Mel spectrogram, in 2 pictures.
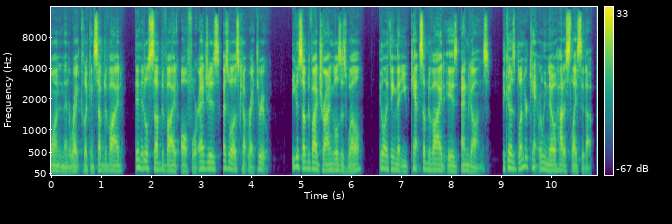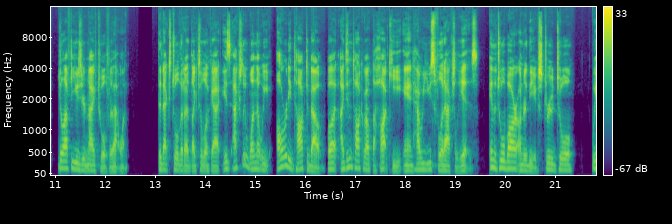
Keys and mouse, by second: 8.5 right click, 20.6-21.8 drag.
